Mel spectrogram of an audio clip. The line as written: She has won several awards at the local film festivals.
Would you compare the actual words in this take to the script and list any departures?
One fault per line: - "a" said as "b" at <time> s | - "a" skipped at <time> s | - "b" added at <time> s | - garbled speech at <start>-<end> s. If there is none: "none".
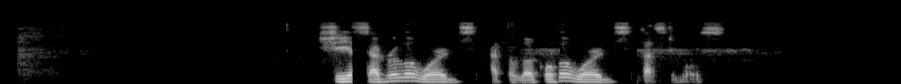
- "has won" skipped at 3.5 s
- "film" said as "awards" at 5.6 s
